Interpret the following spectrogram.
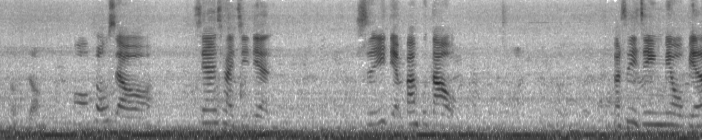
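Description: A loud, steady low rumble of outdoor street noise, with a woman's voice in a few short remarks over it.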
